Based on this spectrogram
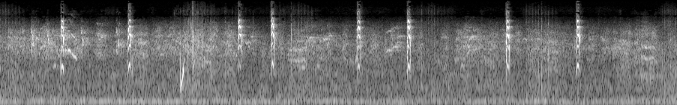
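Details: Grey fantail, a restless birdbath visitor, calling steadily: about eleven sharp, dry, high ticking notes, roughly one per second, over a backdrop of soft twittering from other birds.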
